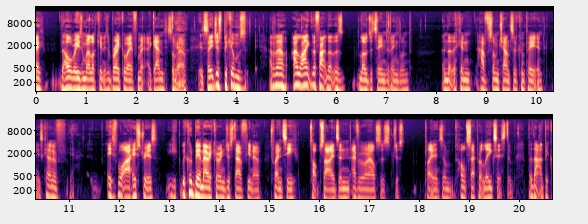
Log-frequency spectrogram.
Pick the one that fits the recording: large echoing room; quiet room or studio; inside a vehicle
quiet room or studio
